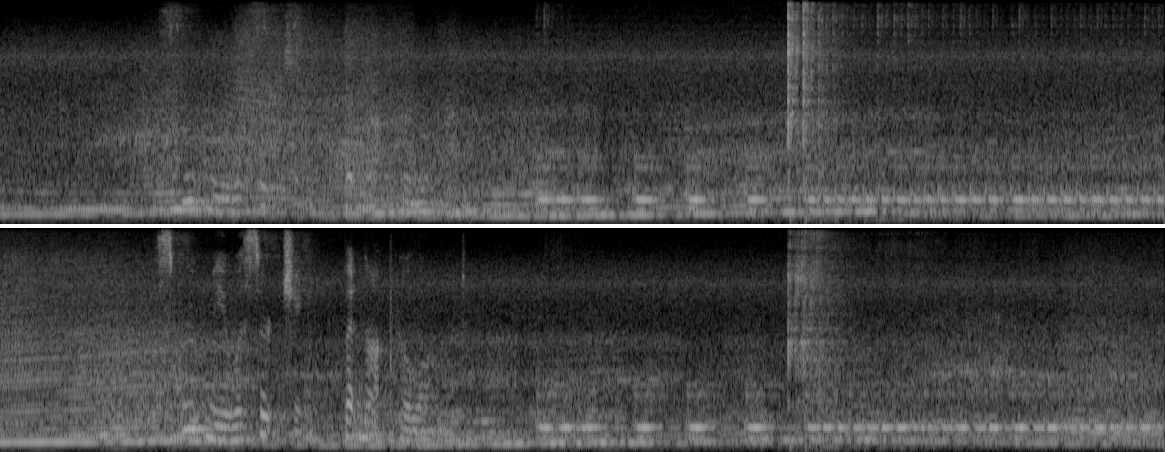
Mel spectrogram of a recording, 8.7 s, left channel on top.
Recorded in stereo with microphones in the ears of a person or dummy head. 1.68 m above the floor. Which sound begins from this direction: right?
A woman speaking, at 1.2 s.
